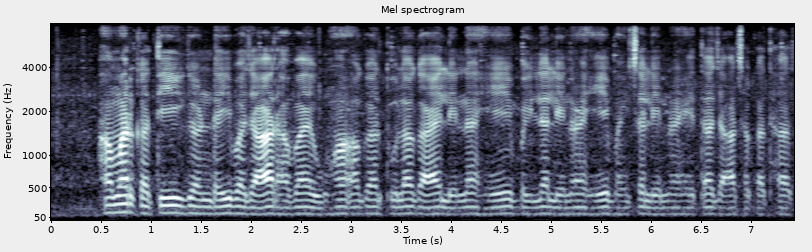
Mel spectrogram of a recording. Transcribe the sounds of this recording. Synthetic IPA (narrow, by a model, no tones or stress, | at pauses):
həməɾkət̪iɡəɳɖəibəd͡ʒaːɾɦəbəeʊɦãəɡəɾt̪uːlaɡaːeleːnaɦẽbəɪlaleːnaɦẽbʱəɪsəleːnaɦẽt̪ad͡ʒasəkət̪ɦə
